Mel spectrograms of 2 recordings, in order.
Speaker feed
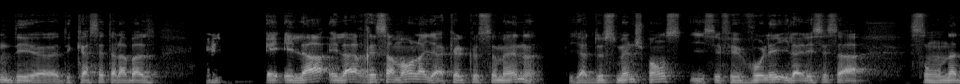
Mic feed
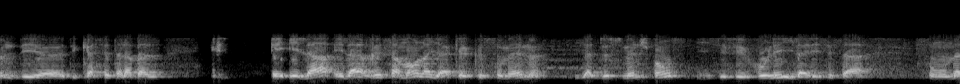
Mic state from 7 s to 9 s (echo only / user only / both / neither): echo only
